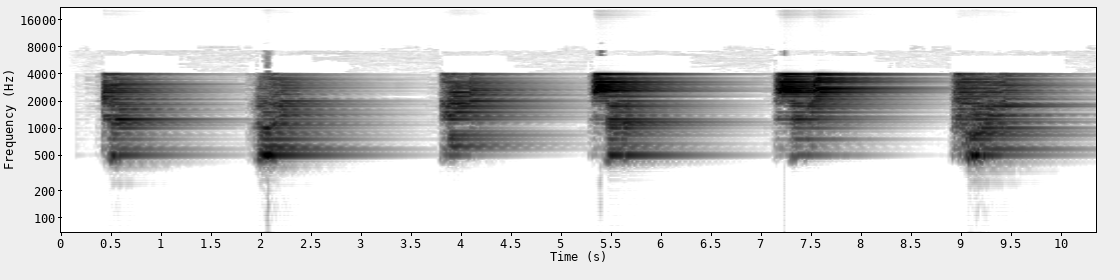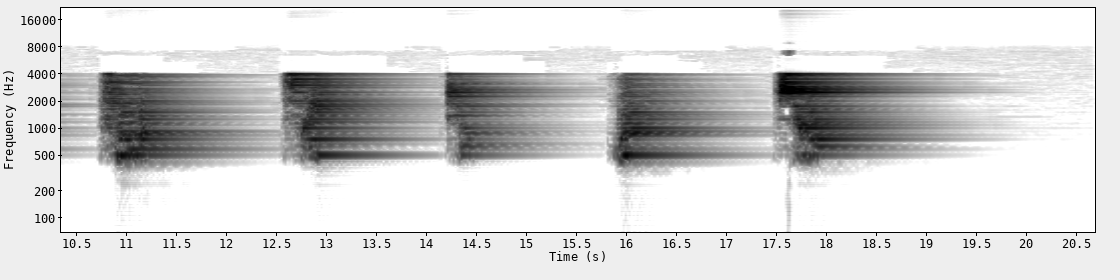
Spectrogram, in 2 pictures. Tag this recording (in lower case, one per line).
speech
human voice
speech synthesizer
